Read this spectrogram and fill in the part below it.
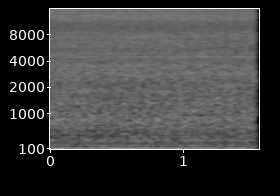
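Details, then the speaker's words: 1971 Ford F100 long box, 302 V8 with automatic, at warm idle: even steady low rumble with no knocks, ticks or misses; smooth-running, healthy engine. "smooth running engine though sounds good"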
